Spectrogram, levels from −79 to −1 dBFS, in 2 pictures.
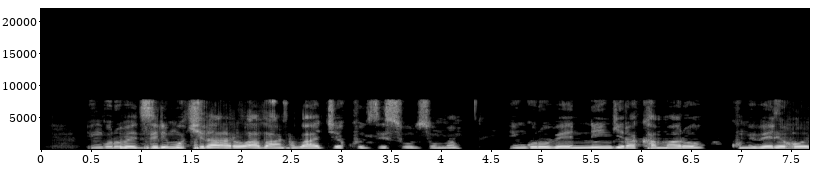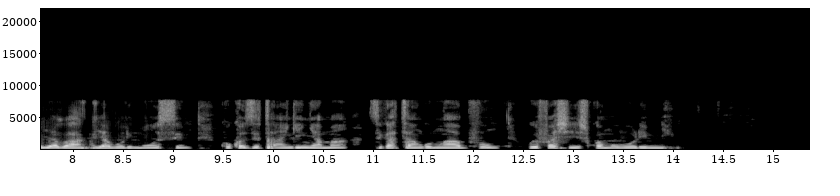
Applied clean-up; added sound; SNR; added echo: neural mask model Resemble Enhance denoiser.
